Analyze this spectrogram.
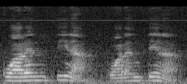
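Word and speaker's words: quarantena: এটার আসলে মেইন উচ্চারণটা এটা হচ্ছে ইতালীয় ভাষা, ইতালি থেকে উৎপত্তি। আচ্ছা, এটার মানে কি? এটার আসলে অরিজিনাল উচ্চারণ হচ্ছে কি কোয়ারেন্টিনা, যেটা হচ্ছে তোমার ইংরেজি শব্দ।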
